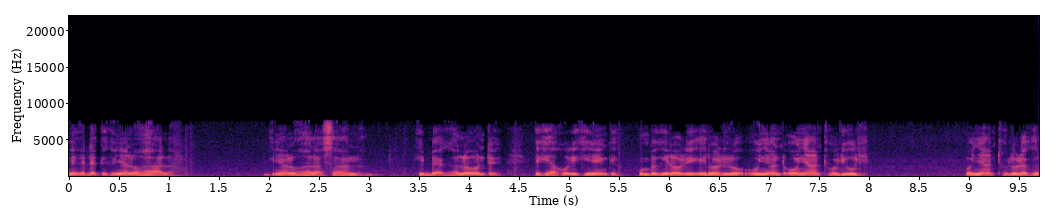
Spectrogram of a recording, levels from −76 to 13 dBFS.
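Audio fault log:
throughout: gain pumping. The level swings by around 10 dB, so quiet and loud passages sit unnaturally close in level and the speech sounds squashed. The likely cause is input gain set far too high for the microphone, with a fast limiter or compressor clamping down on every peak and then releasing.
0.90 s: concealed Bluetooth headset packet loss. A single brief dropout of about 7.5 ms between headset and phone, short enough that the receiver's repair nearly hides it. The missing slice was filled by repeating the closest-matching piece of the preceding roughly 20 ms of waveform, rather than left as a gap.
3.62–3.64 s: concealed Bluetooth headset packet loss. A longer loss of about 22.5 ms, which fits three consecutive lost frames. Copying the recent waveform over and over produces a short buzzy, tone-like hold at full level instead of silence, followed by a small warble as the real signal takes over again, all heard through the normal 8 kHz-limited mSBC headset path.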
